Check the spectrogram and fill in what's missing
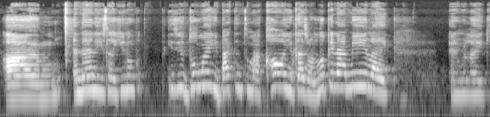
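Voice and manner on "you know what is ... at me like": high-pitched imitation of an irate man; hammed-up complaint, pitched up; mock indignant driver. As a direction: replay the confrontation in a raised pitch. Retelling the driver's angry confrontation.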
